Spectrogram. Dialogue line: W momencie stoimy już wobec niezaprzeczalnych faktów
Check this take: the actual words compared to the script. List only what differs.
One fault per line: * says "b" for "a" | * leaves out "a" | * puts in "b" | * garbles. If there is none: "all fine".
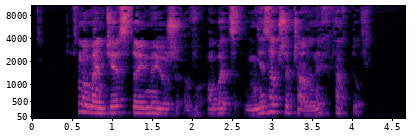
all fine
